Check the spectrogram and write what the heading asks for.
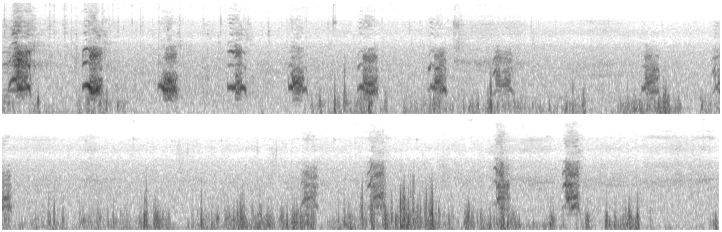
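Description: Sprocker spaniels barking and yipping excitedly: a quick run of sharp barks about two a second, then scattered ones.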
